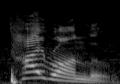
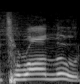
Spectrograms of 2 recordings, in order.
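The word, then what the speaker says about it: Tyronn Lue: Tyron Lou. People keep saying Terron Lou. No, it's a reason his name is Tyoo. It's Tyron Lou.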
